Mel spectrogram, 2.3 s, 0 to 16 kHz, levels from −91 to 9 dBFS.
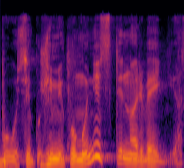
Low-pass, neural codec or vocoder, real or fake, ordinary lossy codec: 10.8 kHz; none; real; Opus, 64 kbps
